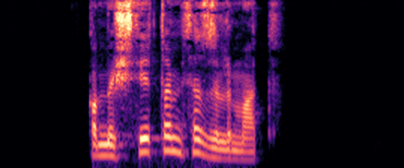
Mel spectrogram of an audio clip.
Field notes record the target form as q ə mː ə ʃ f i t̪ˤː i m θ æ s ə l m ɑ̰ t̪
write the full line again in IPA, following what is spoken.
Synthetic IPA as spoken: q ə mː ə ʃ θ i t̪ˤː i m θ æ z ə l m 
